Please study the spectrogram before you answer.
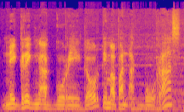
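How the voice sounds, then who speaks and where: A man's voice: medium pitch, animated, normal speed, a bit bright, faint music behind, close to an everyday voice. A man with an Ilocano accent playing a weary, stern farmer father in a radio drama.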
